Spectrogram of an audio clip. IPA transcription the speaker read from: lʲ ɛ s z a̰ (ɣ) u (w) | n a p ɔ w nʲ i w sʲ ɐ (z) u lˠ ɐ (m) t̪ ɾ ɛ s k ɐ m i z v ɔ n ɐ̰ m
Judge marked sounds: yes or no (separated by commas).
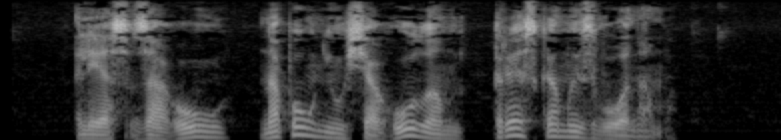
yes, yes, no, yes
